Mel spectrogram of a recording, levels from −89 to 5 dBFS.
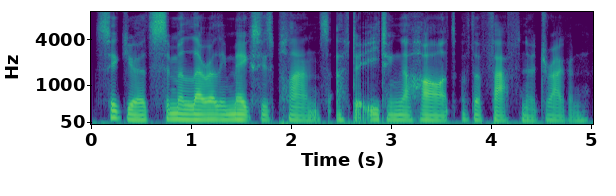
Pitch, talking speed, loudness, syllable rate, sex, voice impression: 90 Hz, 155 wpm, -21 LUFS, 4.6 syllables/s, male, very masculine, very middle-aged, very thick, tensed, powerful, dark, soft, muffled, slightly fluent, raspy, cool, intellectual, slightly refreshing, sincere, calm, very mature, friendly, reassuring, very unique, elegant, very wild, very sweet, lively, very kind, modest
